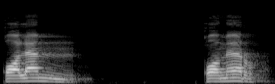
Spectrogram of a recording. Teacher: Jahr, shidda, isti'ola, infitoh va qalqala sifatlari ekan. Qof harfiga qof harf fatha bilan kelganda yug'on holatda o'qishimiz kerak.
